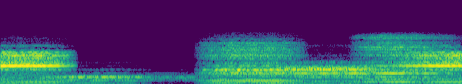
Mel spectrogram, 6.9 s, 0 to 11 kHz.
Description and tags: metasynth dark breath 02 loop
Darkly entrancing Metasynth loop. Sorry, it starts in the middle of the loop...
Breathy pad with creepy undertones.
~leaf
trance, ambience, dark, metasynth, loop, atmosphere, horror, synthesized, pad, breath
